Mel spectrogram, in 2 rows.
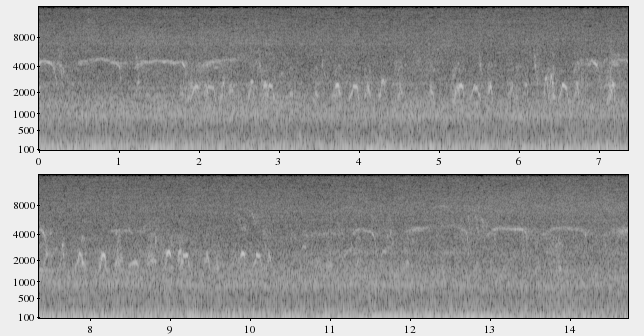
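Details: Little ringed plover, recorded on a date given as 21 04 14: a run of high, down-slurred whistles mixed with shorter chirping notes, repeated through most of fifteen seconds, set against constant low rumbling noise.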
